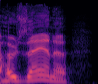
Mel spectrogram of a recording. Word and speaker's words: Hosanna: Even those people that were standing there on one day singing Hosea. I said that wrong. But they were shouting out Hosanna to him.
